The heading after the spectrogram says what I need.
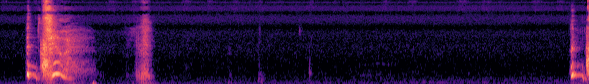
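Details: Hitchy sneezing with build-ups: a catching build-up breath and a forceful sneeze, a short follow-up sound, then silence before another sneeze begins.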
